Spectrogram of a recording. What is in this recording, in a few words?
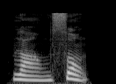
"朗诵", Chinese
